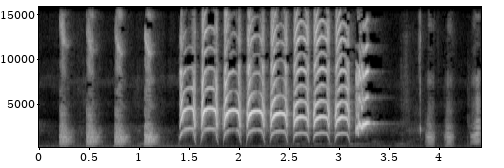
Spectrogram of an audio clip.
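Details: Javan myna kept in a group: four coarse rasping notes, then a fast burst of about nine arched, ringing harmonic notes, a rising squeal, and a few faint buzzy chips after.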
